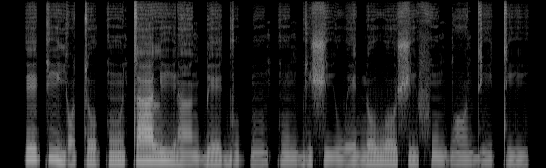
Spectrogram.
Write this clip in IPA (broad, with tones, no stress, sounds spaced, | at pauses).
e˦ k i˦˨ j ɔ˨ t o˧ k ũ˧ t a˦ l i˦˨ ɾ ã˨ ɡ͡b e˧ ɡ u˨ k͡p ũ˨ k ũ˨ ɡ͡b i˧ ʃ i˨ w e˧ n o˦ w o˦ ʃ i˧ f ũ˨ ɡ͡b ɔ̃˧ d i˧ t i˦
